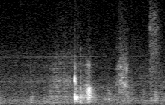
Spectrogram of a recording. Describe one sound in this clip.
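Paper rustles as it is laid down.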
